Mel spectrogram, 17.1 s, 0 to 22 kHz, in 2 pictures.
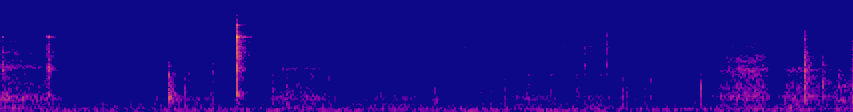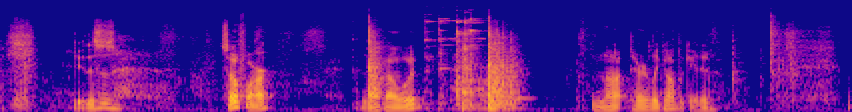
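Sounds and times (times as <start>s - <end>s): sharp ringing metal clink: 12.8s - 13.5s.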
